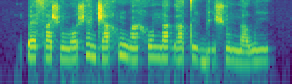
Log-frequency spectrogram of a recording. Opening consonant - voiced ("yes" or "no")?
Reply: no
